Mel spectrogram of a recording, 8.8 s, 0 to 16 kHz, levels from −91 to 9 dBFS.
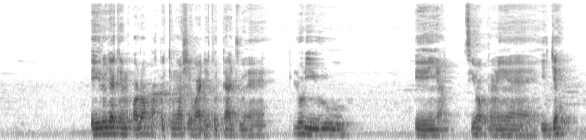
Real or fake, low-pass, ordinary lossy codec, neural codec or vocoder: real; 14.4 kHz; none; none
